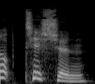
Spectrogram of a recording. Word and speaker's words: optician: Sometimes it's pronounced shun. For example, if you've got a problem with your eyes, you might need to go and see an optician.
